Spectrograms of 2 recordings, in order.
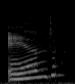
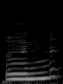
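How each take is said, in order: First: The word is said fully with its vowel. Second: A weak schwa vowel is followed by n only. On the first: "four ways to say the word A N D" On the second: "I can keep that schwa. I can say n, just not do the D"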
